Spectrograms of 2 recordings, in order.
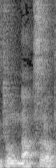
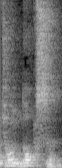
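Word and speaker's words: John Knox: 이건 그 락스고 이 사람은 낙스, 존 낙스라고 KNOX라고 해요. 근데 읽을 때는 낙스로 읽어요. 존 낙스라고. 혹은 영국 본토 발음은 존 녹스. 그 사람들은 오로 발음한다.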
